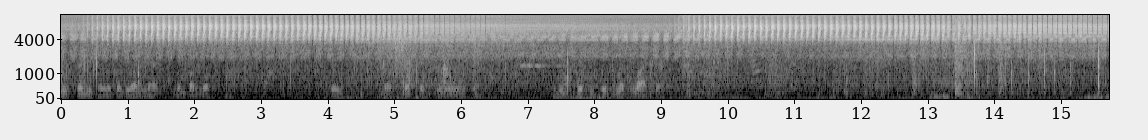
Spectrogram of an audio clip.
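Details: Cicadas recorded in Puglia, Italy, in 2011 give a high, grating, rapidly pulsed buzz that stays loud, dips for several seconds, then surges back, with faint background knocks.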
